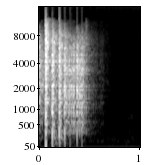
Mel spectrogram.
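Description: A die clatters across a hard table in a quick burst of about six sharp clicking bounces, then settles into silence within half a second.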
